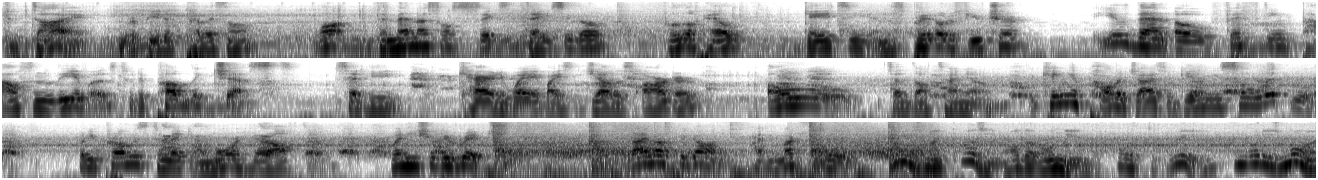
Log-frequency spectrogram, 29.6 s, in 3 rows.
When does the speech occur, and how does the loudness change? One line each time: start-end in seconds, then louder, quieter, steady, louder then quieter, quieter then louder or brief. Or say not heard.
0.0-29.5 steady.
